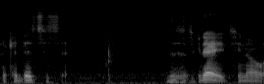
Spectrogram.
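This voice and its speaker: A man's very deep, low voice in a flat monotone at a fairly quick pace. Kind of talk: casual chat. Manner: halting.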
